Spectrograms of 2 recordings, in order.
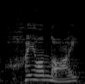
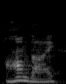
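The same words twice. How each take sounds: First: Hyundai said "hai-on-dai", pitched higher; three-syllable Hyundai. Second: Hyundai said slowly as "hahn-dai"; two-syllable Hyundai. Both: Real, not acted. Tries two pronunciations of brand.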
